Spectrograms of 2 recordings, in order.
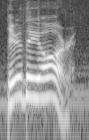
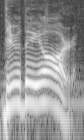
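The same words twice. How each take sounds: First: Shrill triumphant yell, pitched way up; high yelling. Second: Yelling. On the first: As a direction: shriek it out, higher still. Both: Acted. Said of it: "started yelling".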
